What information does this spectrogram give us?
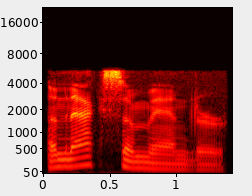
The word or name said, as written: Anaximander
